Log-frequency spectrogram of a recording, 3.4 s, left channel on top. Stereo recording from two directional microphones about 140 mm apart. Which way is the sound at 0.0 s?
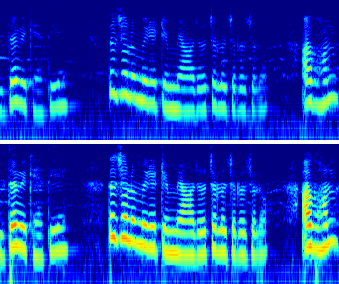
35° right (ahead or behind).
